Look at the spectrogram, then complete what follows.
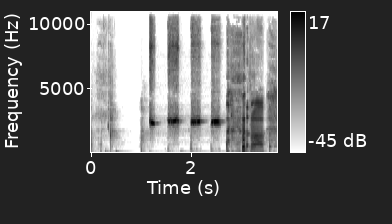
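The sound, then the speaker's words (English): Someone imitates cricket chirping with their voice: four short, evenly spaced, high whistled chirps, followed by a louder, longer raspy trill that sweeps upward at the end. “Can you do the cricket sound effect for us”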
